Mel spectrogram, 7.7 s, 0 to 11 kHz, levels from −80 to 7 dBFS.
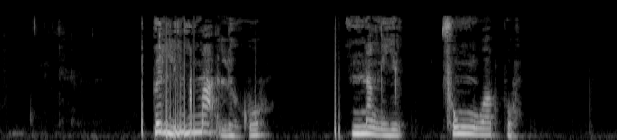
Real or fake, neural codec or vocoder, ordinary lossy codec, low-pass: real; none; MP3, 32 kbps; 7.2 kHz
